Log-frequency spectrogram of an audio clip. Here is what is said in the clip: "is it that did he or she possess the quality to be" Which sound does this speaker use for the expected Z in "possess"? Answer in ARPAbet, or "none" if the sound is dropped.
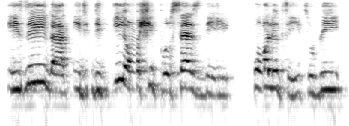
S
